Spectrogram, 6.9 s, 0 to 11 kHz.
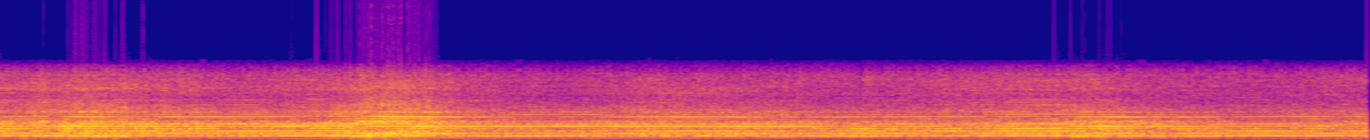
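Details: Kirby Classic 1-CR vacuum, used only three times after purchase, bearings went out and it grew louder and shakier: loud, harsh motor roar with stacked steady whining tones from worn motor bearings.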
